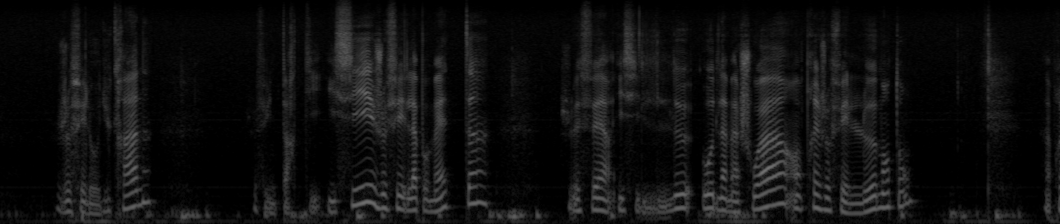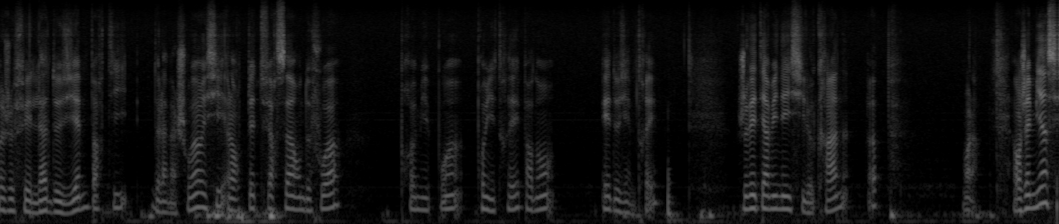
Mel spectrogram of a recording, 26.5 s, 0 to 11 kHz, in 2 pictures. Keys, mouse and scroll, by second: 1.5 click, 3.1 shift+click, 5.3-6.3 shift+drag, 7.3-9.0 shift+drag, 9.9-12.1 shift+drag, 13.2-15.1 shift+drag, 16.2 ctrl+z, 17.3-18.3 shift+drag, 20.2-21.2 shift+drag, 23.8-25.6 shift+drag.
